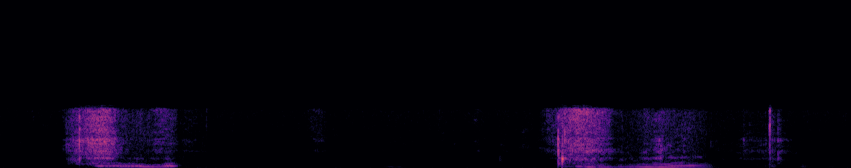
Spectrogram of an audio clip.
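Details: Awake dog making snoring-like breathing: two rough, rumbling snore-like breaths separated by a quiet pause. The owner says the recording device distorts her real snoring sound.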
